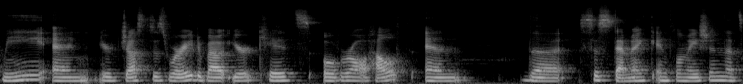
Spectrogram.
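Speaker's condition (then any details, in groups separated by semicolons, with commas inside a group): No condition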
